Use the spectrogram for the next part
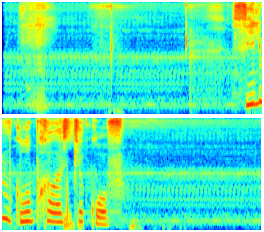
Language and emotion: Russian, neutral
